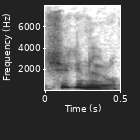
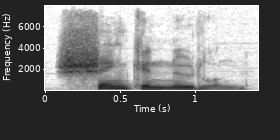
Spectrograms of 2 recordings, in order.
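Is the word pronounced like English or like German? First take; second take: English; German. First: It sounds like the English words chicken noodle. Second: It is said with a German sh sound and ending. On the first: The dish seems to contain chicken. The speaker calls it wrong. "I've heard this pronounced as chicken noodle" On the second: The dish contains ham. The speaker calls it right. "he pronounced it something along the lines of Schenkennudeln"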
